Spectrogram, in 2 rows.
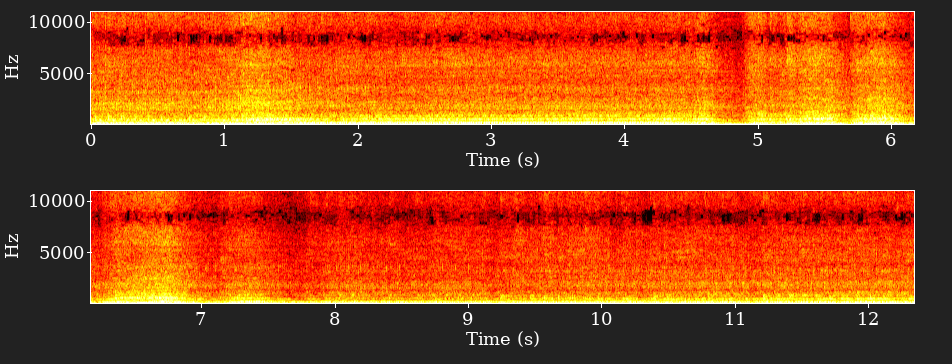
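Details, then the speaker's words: Datsun 280ZX L28ET cold start during a health check before removal, with compression around 124 and an oil gauge on the sender port reading 50 psi. Quick crank catches into a steady, low, even idle with no knocks or misses; a reasonably healthy engine. "I think that's That alone is enough information to know that this is a reasonably healthy engine."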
